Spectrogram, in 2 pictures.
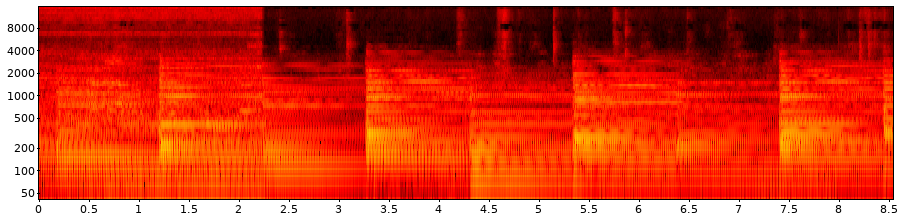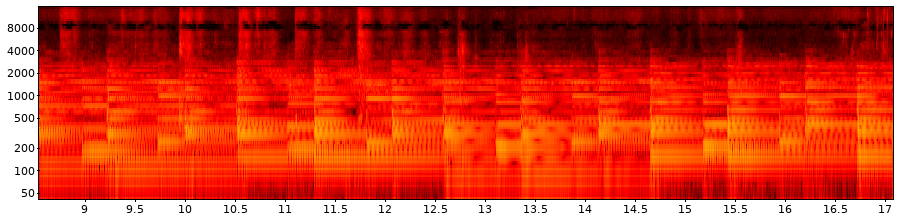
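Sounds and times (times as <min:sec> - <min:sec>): piano chords: 0:00.0 - 0:17.0.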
